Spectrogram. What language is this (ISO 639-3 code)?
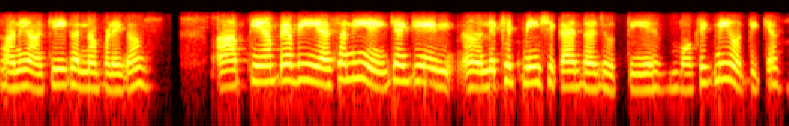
hin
